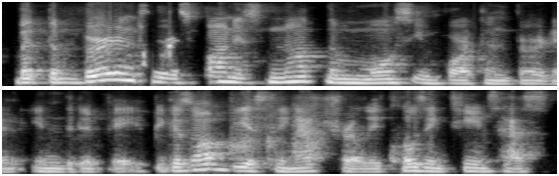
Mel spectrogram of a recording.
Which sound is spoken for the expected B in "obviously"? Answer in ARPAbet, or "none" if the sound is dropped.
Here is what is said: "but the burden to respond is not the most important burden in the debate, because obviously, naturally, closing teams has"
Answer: B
